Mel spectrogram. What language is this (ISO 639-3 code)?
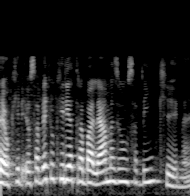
por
